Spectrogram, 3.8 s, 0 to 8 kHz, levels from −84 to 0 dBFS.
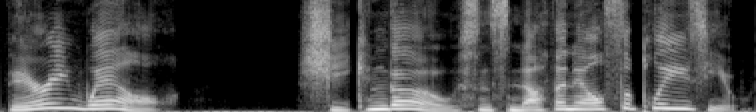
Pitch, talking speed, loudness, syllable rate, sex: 225 Hz, 160 wpm, -15 LUFS, 4.9 syllables/s, female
